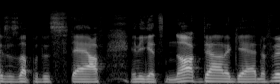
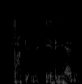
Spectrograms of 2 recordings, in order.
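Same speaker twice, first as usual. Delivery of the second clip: whispered aside; 30 dB quieter than usual. Real, not acted. Muttered insult aside.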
